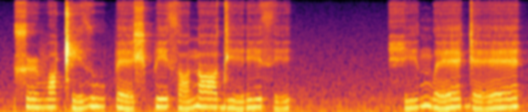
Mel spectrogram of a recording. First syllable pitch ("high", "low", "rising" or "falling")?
high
